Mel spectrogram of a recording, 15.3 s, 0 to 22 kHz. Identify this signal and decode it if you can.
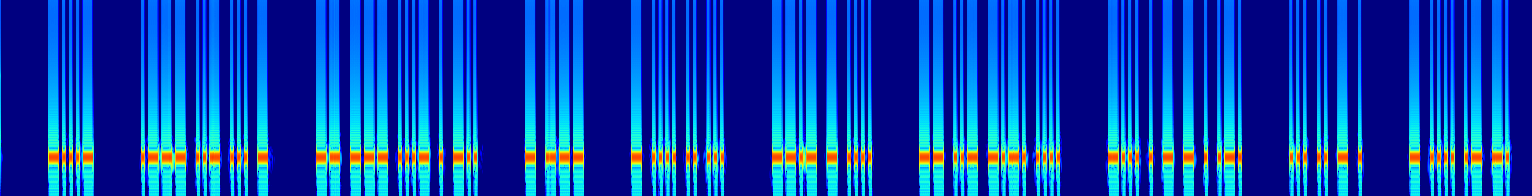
Morse code, heard as a keyed tone, about 36 wpm, 700 Hz. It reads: <BT> JUST MOVED TO THIS QTH MUCH BETTER SITE THAN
